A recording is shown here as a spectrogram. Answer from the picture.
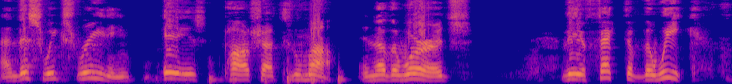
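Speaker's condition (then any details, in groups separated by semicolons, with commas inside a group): No condition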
